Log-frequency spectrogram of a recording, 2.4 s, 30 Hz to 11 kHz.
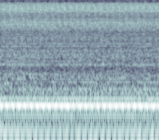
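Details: Classic Mini carburettor engine after Gunson Colourtune mixture and idle adjustment, blue plug flame: smooth, constant idle around 900 rpm, even beat, no hunting or knocking; healthy, well-tuned.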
